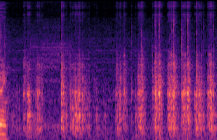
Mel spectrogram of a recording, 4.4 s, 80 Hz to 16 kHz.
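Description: Irregular light metal clicks and scrapes as the steel thread-in shell holder is handled and turned on the ram of an RCBS 50 BMG reloading press.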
